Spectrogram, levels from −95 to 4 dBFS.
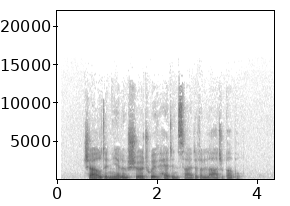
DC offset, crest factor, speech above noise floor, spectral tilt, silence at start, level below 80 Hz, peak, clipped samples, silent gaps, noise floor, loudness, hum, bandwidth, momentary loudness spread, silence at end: under 0.1%; 22 dB; 32 dB; -4 dB/octave; 0.55 s; -76 dBFS; -14 dBFS; under 0.1%; none; -68 dBFS; -36 LUFS; none; 14.5 kHz; 9 LU; 0.65 s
